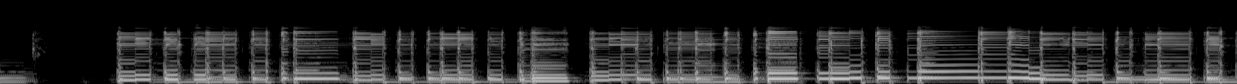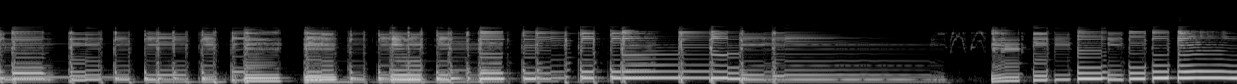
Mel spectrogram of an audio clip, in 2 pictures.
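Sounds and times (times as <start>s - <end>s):
clean electric guitar on middle and neck pickups: 0.0s - 0.5s, 1.2s - 24.7s.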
